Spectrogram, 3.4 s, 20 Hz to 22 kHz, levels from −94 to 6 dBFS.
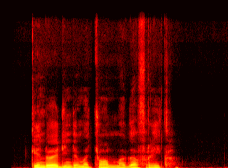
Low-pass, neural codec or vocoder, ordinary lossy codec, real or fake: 19.8 kHz; none; none; real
